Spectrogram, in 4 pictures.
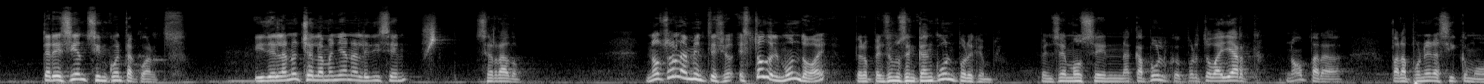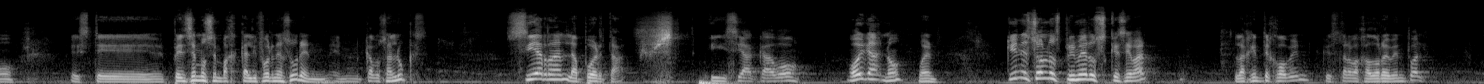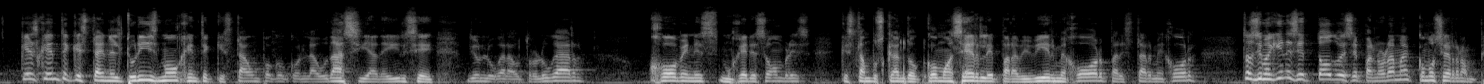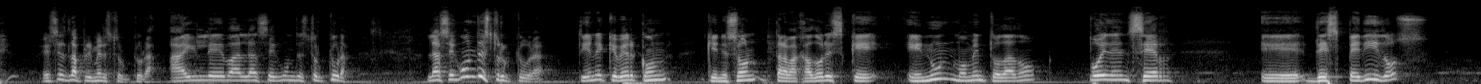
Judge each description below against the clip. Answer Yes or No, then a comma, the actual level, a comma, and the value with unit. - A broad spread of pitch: Yes, wide, 6.4 semitones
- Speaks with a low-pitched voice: No, medium, 155 Hz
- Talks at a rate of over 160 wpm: No, average, 150 wpm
